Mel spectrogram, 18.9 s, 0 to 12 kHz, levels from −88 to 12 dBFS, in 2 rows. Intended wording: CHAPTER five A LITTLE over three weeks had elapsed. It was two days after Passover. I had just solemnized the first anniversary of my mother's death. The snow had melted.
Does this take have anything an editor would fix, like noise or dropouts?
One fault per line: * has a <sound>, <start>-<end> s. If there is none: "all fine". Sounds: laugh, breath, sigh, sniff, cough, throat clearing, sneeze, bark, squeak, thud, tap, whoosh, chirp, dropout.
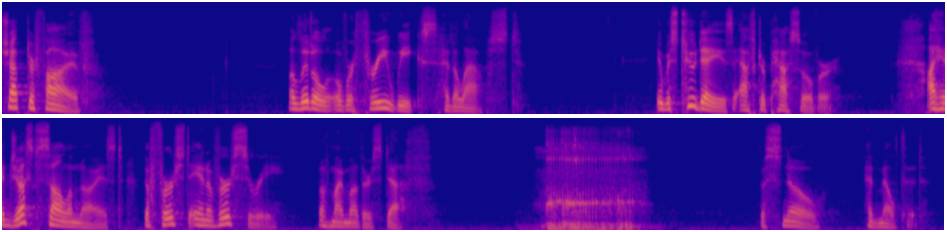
* has a breath, 14.6-16.1 s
